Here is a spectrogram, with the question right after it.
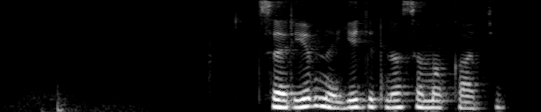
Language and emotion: Russian, neutral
